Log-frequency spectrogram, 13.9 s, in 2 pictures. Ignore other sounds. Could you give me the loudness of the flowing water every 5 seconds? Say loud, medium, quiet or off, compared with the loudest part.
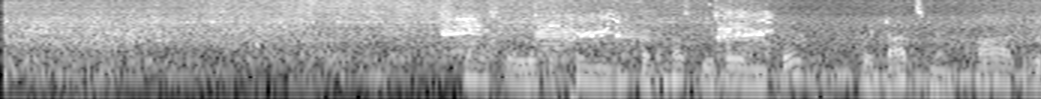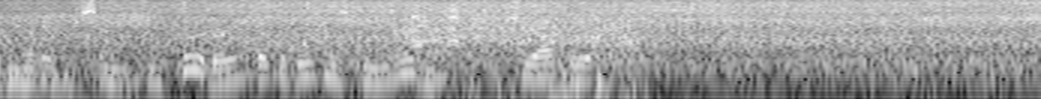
medium, loud, loud.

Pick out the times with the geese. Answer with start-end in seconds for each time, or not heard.
2.9-5.2, 9.6-11.3.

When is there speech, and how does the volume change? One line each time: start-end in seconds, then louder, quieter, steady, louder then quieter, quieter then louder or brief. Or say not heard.
3.0-10.9 steady.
